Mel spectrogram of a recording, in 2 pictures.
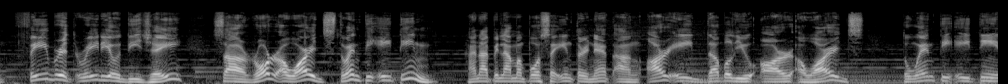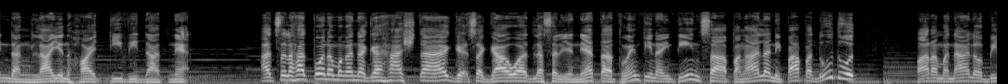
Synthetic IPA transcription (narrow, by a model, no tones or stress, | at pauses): fejbɛɹɪt̪ɹejd̪iod̪id͡ʒejsɐɹoɹɐwaɹd̪st̪wɛnt̪iʔejt̪in | hɐnaːpɪnlaːmɐŋpo̞sɐʔint̪ɛɹnɛt̪ɐŋaɹed̪ɐbɐljuʔaɹɐ̰waɹd̪s | t̪wɛnt̪iʔejt̪inːɐŋlaːjonhaɹt̪ːivid̪at̪̚nɛ̰t̪̚ | ʔɐt̪̚sɐlɐɦat̪̚po̞nɐŋmɐŋanɐɡɐɦaʃt̪aɡsɐɡaːwɐd̪̚lɐsɐljɐnɛt̪ɐt̪wɛnt̪inajnt̪insɐpɐŋaːlɐnːɪpaːpɐd̪uːd̪ʊt̪̚ | paːɾɐmɐnaːlo̞bi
